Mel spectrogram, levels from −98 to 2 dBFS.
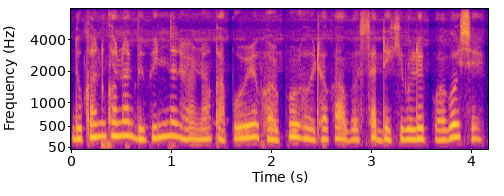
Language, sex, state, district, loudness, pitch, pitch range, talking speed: Assamese, female, Assam, Sonitpur, -15 LUFS, 230 Hz, 220-265 Hz, 160 wpm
